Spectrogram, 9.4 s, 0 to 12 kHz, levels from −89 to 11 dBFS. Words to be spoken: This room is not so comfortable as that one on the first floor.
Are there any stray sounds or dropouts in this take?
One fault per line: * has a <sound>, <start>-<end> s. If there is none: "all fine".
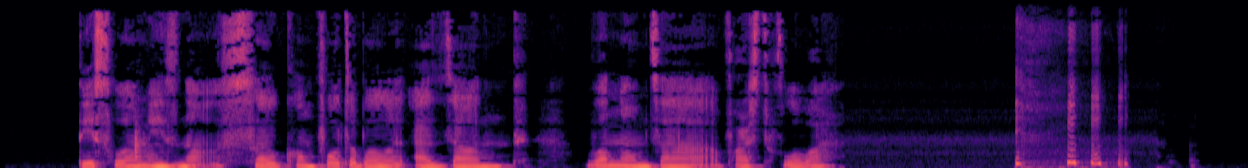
* has a laugh, 7.6-8.5 s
